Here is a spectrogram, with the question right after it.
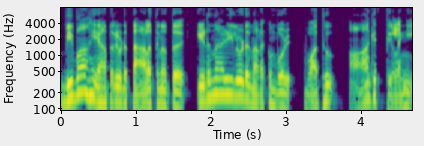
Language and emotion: Malayalam, happy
